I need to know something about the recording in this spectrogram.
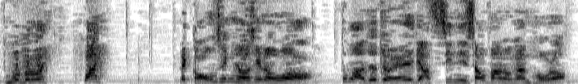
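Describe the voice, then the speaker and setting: Hapless young male cafe owner played by an actor, Hong Kong Cantonese, lightly high voice with lively swings, defensive and brooding, drama over music. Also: a little fast. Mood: flustered, protesting. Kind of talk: audio drama with introspective narration and dialogue. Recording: music behind the voice.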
